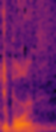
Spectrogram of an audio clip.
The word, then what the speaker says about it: Deborah: I'll I'll I'll use Deborah or if you're Hebrew Deborah so Deborah Deborah same person just pronounced a little differently and God chooses a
